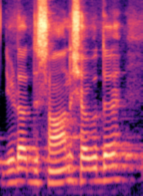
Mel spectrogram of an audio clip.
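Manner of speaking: ordinary talk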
